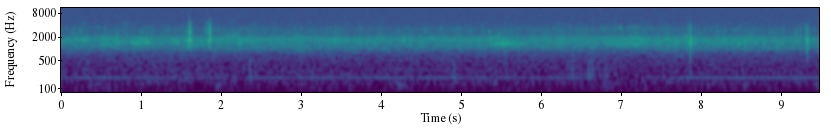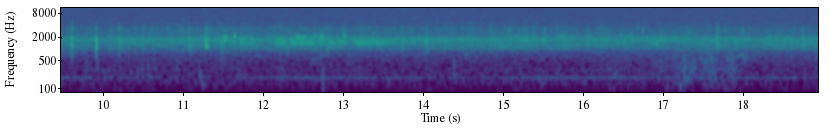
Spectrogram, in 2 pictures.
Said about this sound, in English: water rushing, glistening.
